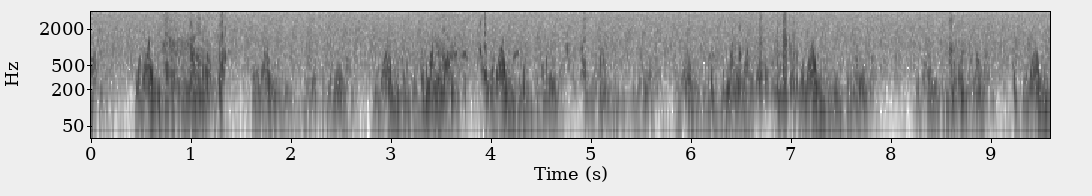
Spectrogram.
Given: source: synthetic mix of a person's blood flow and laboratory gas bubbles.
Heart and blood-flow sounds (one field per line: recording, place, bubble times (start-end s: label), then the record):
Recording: Doppler ultrasound of blood flow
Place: precordium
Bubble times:
0.69-1.21 s: bubbles
1.24-1.37 s: bubbles
1.60-1.70 s: bubbles
3.02-3.38 s: bubbles
3.42-3.77 s: bubbles
3.84-4.00 s: bubbles
4.19-4.36 s: bubbles
4.48-4.55 s: bubbles
4.72-4.97 s: bubbles
5.06-5.17 s: bubbles
6.13-6.26 s: bubbles
6.40-7.09 s: bubbles
8.56-8.76 s: bubbles
8.82-8.91 s: bubbles
9.20-9.29 s: bubbles
9.33-9.41 s: bubbles
From the record:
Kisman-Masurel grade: 232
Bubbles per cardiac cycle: several, 3 to 8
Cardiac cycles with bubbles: 50 to 99%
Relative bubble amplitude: moderate (0.250 to 0.450)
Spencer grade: 3 (all of the cardiac periods contain showers or single bubble signals, but not dominating or overriding the cardiac motion signals)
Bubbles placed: only in the low amplitude regions of the cardiac cycle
